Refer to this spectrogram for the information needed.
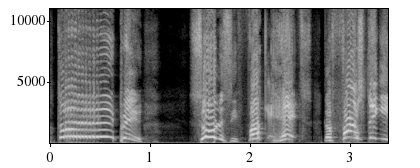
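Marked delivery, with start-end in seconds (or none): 0.1-1.0 machine beeps. Retold or imitated. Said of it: "He goes".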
